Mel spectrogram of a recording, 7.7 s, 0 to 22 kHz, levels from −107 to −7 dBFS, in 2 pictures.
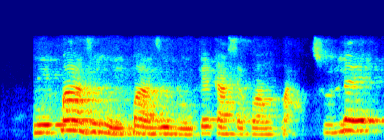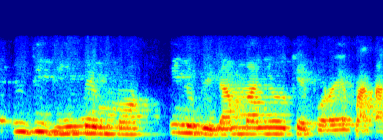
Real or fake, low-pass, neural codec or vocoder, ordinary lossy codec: real; 7.2 kHz; none; Opus, 16 kbps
